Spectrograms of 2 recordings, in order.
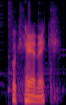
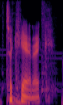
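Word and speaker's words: Taconic: That's not Pucanic. It's Tacanic. The T, not a P.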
